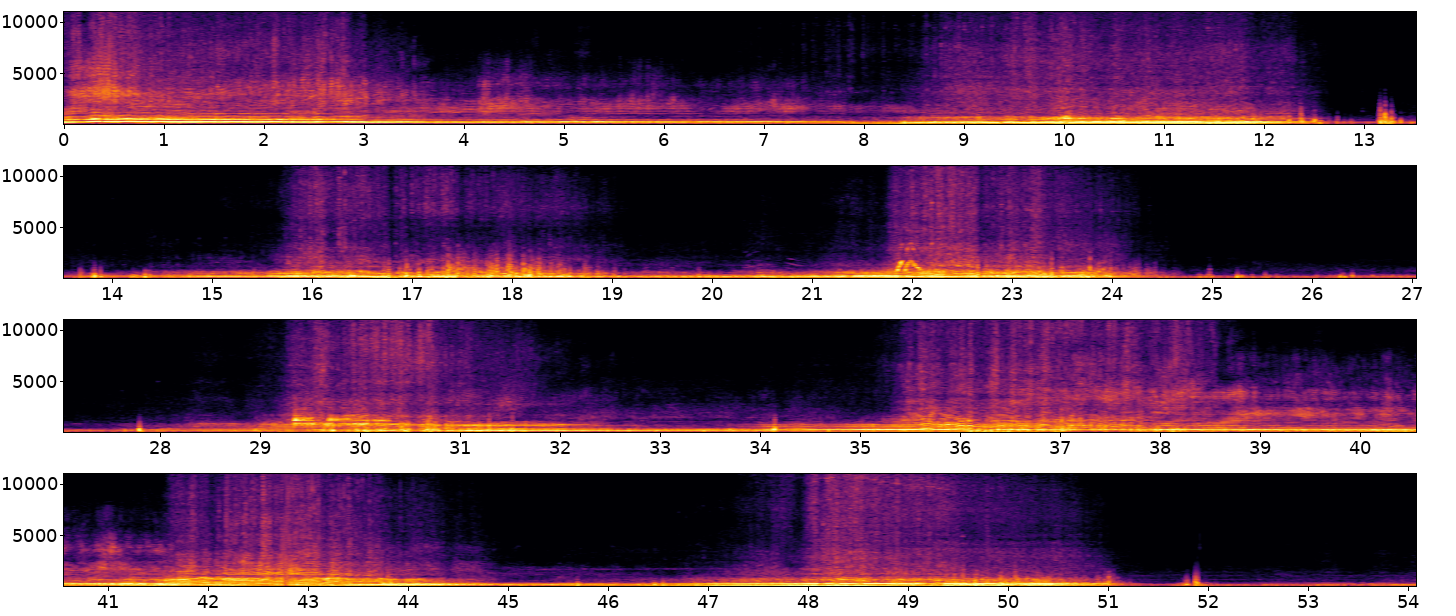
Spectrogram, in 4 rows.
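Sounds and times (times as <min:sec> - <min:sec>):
off-road vehicles revving past: 0:00.0 - 0:25.0, 0:25.6 - 0:54.0.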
